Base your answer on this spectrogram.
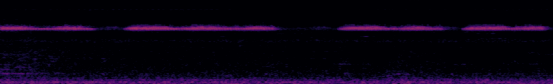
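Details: Cricket song on a moonlit night, a piercing high trill in long sustained phrases broken by short gaps, accompanied by a faint continuous higher tone and quiet low rumble.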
